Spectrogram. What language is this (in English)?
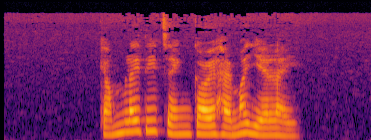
Cantonese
